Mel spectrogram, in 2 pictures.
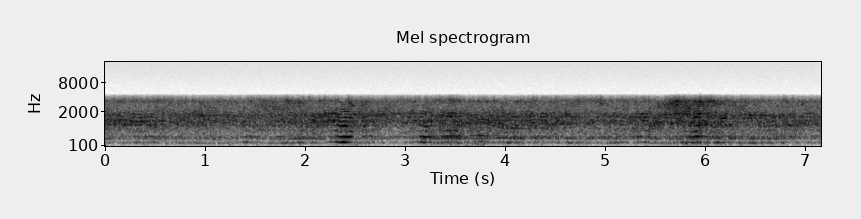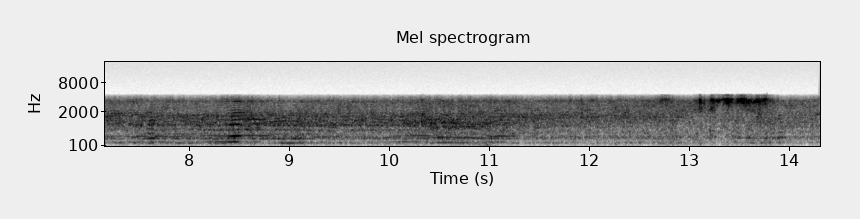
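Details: Honey bees at the hive on a sunny but cold, windy April day at 1 pm, 12 degrees, carrying pollen while the wind hinders their landing; a dense, steady buzzing hum of many bees throughout, with a few louder passes close by.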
